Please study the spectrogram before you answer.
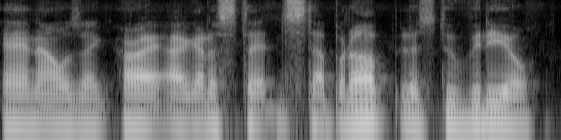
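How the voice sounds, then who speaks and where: A man's voice: medium pitch, quick pace, clean tone, no room sound, studio quality. A man from Miami, a podcast guest, telling his story in a casual interview and acting out quoted dialogue as he goes. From Miami, Florida. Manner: animated storyteller who acts out quoted dialogue.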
